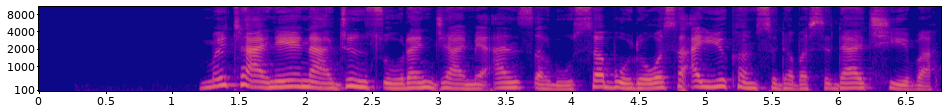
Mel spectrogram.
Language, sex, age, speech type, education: Hausa, female, 15-29, read, tertiary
